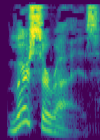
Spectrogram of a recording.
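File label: "mercerize", British English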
